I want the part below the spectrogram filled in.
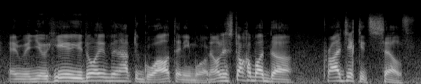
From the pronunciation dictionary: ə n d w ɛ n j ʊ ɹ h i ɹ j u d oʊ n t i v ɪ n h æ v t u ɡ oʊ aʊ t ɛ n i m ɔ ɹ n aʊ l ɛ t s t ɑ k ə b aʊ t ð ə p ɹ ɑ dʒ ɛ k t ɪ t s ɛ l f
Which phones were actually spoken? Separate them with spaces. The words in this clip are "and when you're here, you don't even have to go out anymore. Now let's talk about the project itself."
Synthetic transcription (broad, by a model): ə n w ɛ n j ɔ h i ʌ j u d oʊ n t i v ɪ n h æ f t u ɡ oʊ aʊ t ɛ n i m ɔ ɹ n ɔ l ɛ s t ɑ k ə b aʊ t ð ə p ɹ ɑ dʒ ɛ k t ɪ t s ɛ l f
